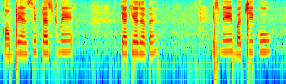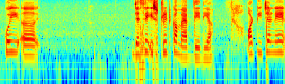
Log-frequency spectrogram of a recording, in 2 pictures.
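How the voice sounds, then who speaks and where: A woman teaching an exam-prep lesson, explaining step by step with frequent filler pauses. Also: high voice, a little hiss or hum, low-quality recording.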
